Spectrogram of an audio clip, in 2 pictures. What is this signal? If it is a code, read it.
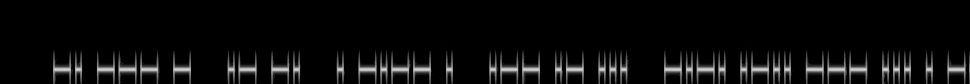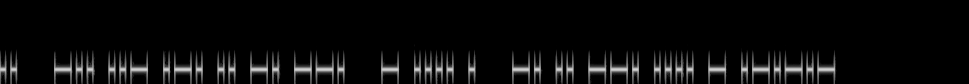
Morse code, heard as a keyed tone, about 22 wpm, 700 Hz. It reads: NOT AN EYE WAS CLOSED DURING THE NIGHT.
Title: Sentences from Top 1400 Words 22wpm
